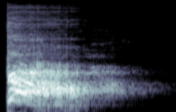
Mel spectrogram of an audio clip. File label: angry, en; Warframe; Tyl Regor Boss; Efforts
